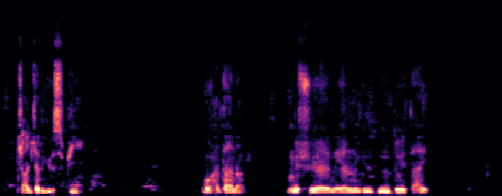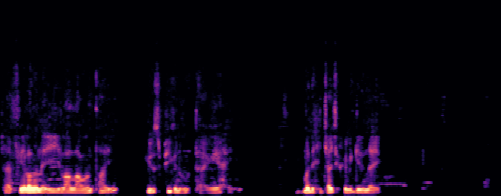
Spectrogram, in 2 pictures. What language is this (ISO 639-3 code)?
som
